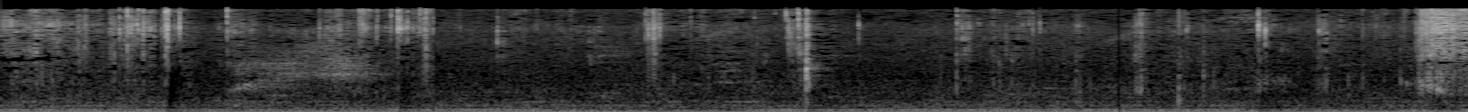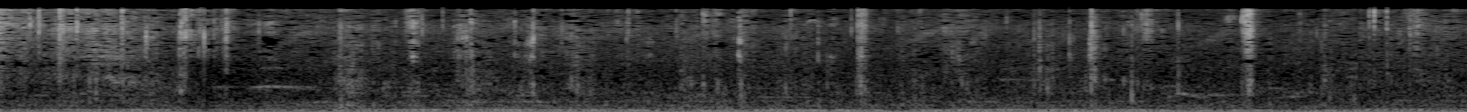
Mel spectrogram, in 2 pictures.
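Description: Crispy deep-fried pork intestine (chicharon bulaklak) being bitten and chewed: scattered sharp crunches, with one big crunching bite about seven seconds in. A steady low hum runs underneath.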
